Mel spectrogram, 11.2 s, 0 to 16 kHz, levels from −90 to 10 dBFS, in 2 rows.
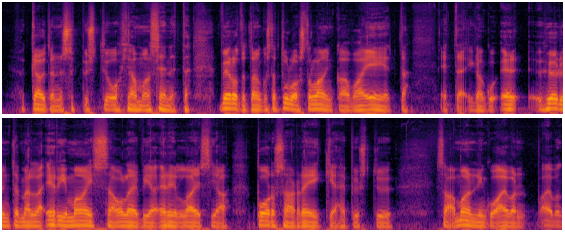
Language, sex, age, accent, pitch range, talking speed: Finnish, male, 30-49, native, 80-100 Hz, 150 wpm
